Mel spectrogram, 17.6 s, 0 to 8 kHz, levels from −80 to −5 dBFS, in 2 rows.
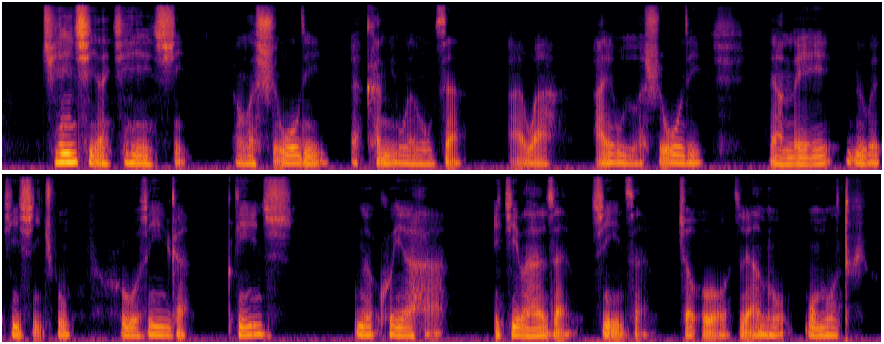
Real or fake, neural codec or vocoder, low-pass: fake; autoencoder, 22.05 kHz, a latent of 192 numbers a frame, VITS, trained on many speakers; 7.2 kHz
